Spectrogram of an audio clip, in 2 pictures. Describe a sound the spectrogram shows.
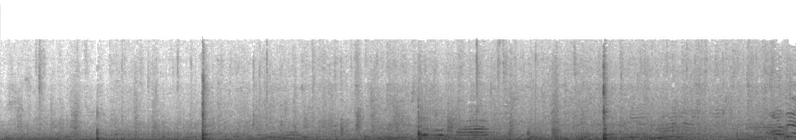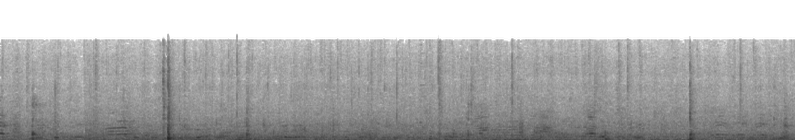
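Tennis balls are struck with rackets, making sharp pops outdoors.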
